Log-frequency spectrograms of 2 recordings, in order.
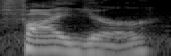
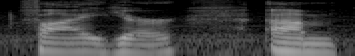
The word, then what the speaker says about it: fire: It is at least a slightly peculiar monosyllable, fire. The R, I blame the R. I disagree with you. I'm not doing it two syllables. And here's why. An R makes you like turn a corner, right? It's the same thing I was hearing in every wood, every spring. Every is still a two-syllable word. But that R, man, like, it takes a while to get around that R.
